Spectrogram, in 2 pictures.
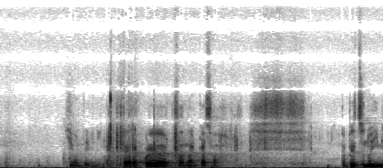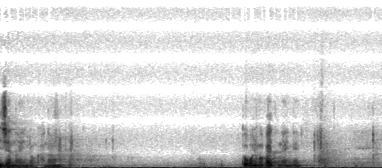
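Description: A man speaks calmly in a large hall.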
